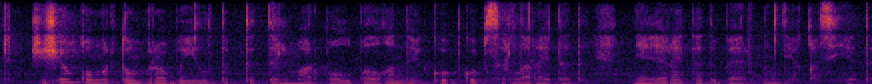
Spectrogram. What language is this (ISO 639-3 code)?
kaz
